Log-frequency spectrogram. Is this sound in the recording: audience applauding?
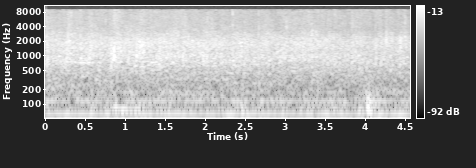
yes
